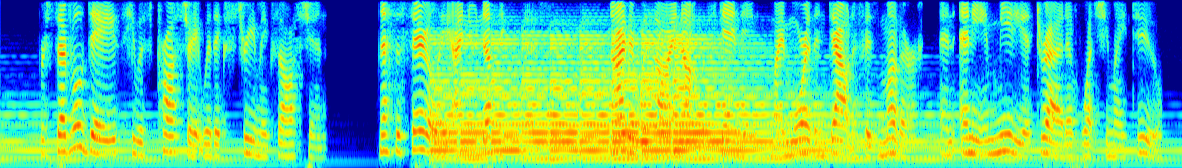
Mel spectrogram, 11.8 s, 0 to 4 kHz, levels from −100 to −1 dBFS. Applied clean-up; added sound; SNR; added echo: none; Electric guitar; 1 dB; none.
